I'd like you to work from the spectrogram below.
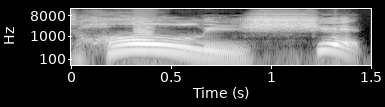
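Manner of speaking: high, loud, long-drawn awestruck yell; re-enacted yell. Storyteller re-enacts yelling in front of everybody, high and drawn out. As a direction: stretch both words out in a retold cry. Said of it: "I think I yelled it in front of everybody".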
